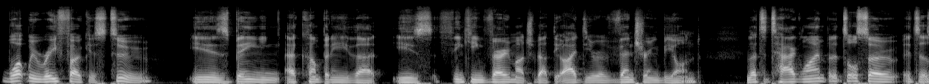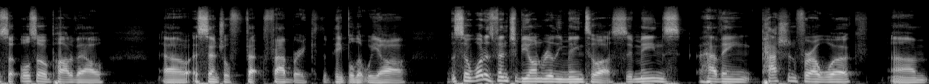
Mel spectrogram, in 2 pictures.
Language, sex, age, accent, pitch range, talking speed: English, male, 20-39, Australian, 100-120 Hz, 185 wpm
